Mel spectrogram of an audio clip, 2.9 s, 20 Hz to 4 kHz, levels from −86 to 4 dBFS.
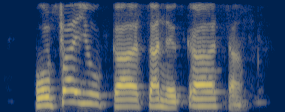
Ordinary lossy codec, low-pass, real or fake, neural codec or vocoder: Opus, 64 kbps; 3.6 kHz; fake; codec, 16 kHz, 4 kbps, X-Codec, HuBERT features, trained on general audio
